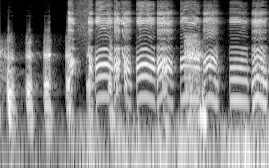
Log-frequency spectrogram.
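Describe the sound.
A toy chicken squawks and clucks in a rapid series of harmonic, squeaky bursts. Three short calls come first, then a run of longer, louder clucks.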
